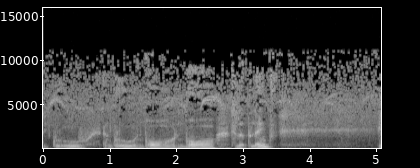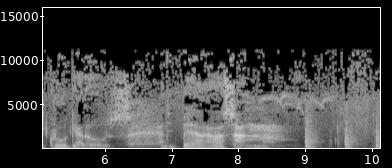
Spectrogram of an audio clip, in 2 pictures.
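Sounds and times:
speech: 0.2 - 3.8, 5.0 - 8.7
firm knocking on a door: 9.0 - 10.1.

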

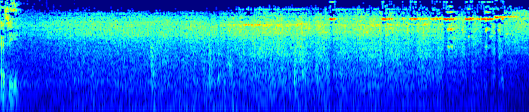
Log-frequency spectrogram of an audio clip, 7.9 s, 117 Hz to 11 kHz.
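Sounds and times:
train rolling past: 0.0 - 7.9
faint clattering: 0.9 - 6.6
high metallic squeals of train: 3.2 - 7.9.

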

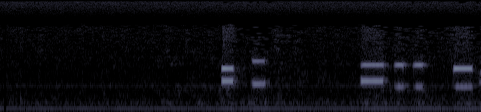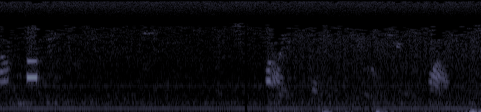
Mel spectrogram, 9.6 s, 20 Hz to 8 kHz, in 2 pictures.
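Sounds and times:
steady low electrical hum: 0.0 - 9.6
phone keypad touch-tone beeps: 3.6 - 4.8.

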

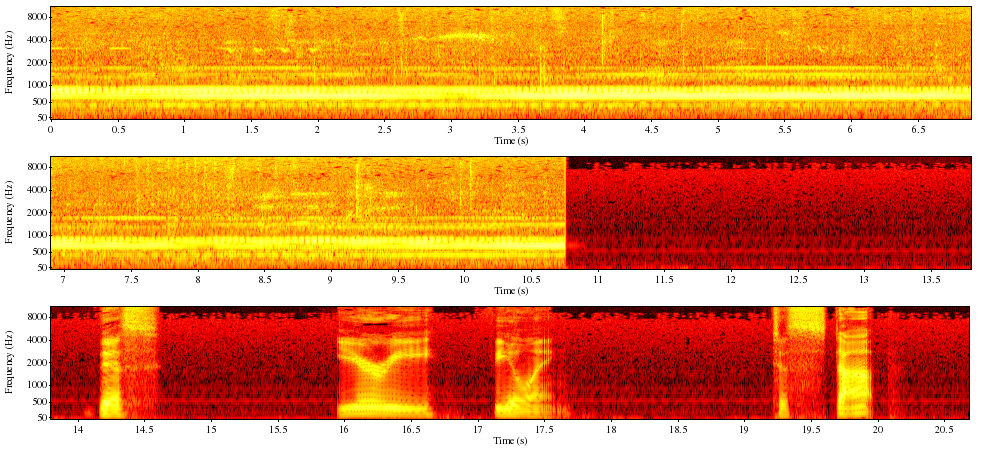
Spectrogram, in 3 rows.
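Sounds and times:
air raid siren wailing at a steady pitch: 0.0 - 10.8
faint outdoor noise: 0.0 - 20.6
speech: 14.2 - 14.6, 16.0 - 17.7, 19.2 - 20.0.

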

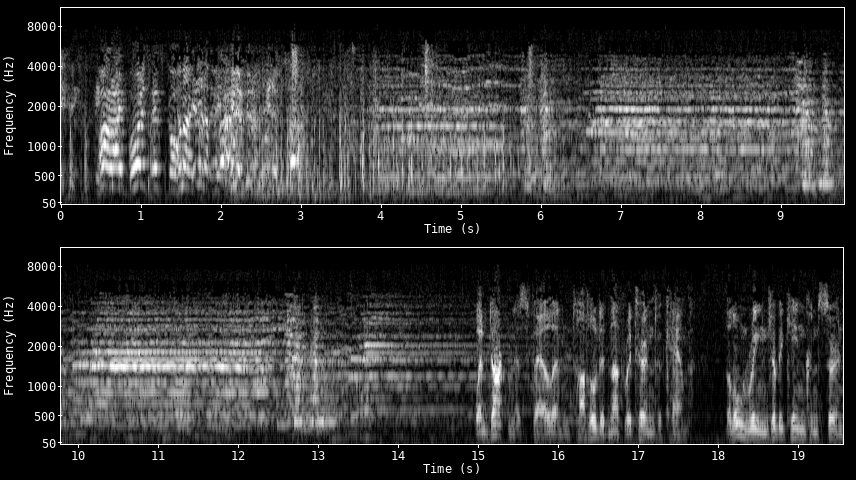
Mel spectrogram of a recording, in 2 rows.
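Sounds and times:
horses riding off with hoofbeats and clip-clops: 0.0 - 7.8
speech: 0.1 - 3.2, 15.0 - 19.5
loud sustained musical score: 3.8 - 16.7.

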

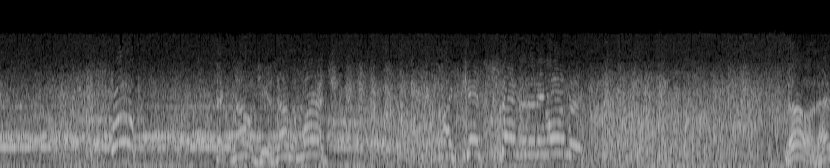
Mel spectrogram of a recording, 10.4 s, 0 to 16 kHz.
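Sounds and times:
sustained whistle-like tones: 0.0 - 6.3
passing train rumbling: 0.0 - 10.3
speech: 2.8 - 4.5, 9.8 - 10.3.

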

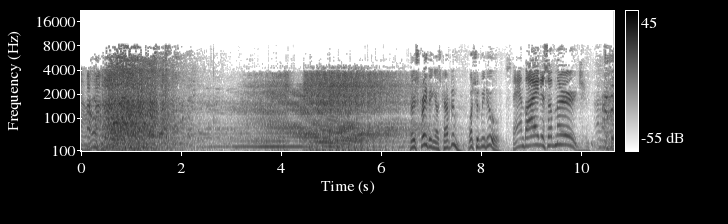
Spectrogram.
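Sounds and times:
laughter: 0.0 - 2.5, 10.3 - 10.6
enemy airplane roaring past low overhead: 0.5 - 7.3
speech: 6.6 - 10.6.

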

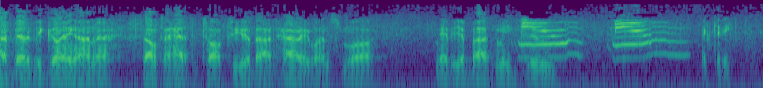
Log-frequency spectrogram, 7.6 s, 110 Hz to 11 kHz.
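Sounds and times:
speech: 0.1 - 5.7, 7.0 - 7.4
cat meowing: 5.0 - 7.0.

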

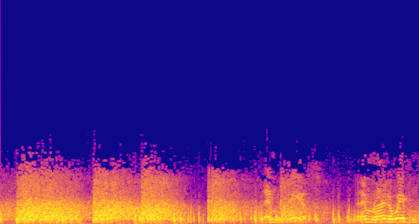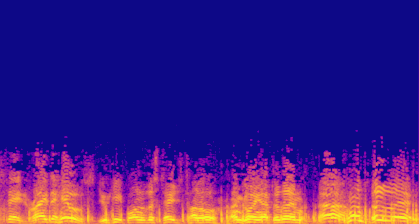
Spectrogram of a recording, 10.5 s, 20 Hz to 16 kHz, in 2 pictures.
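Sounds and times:
gunshots during an outlaw stagecoach holdup in a valley: 0.0 - 6.4
speech: 4.6 - 10.4.

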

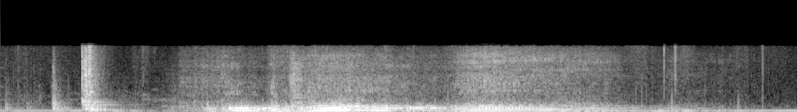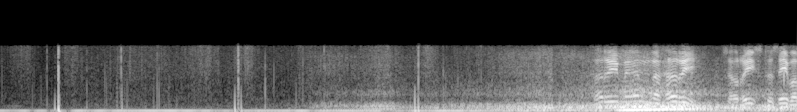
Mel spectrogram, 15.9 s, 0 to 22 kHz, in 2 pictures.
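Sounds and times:
car door thudding shut: 0.5 - 1.2
car engine revving and driving off: 1.6 - 7.4, 10.9 - 15.9
speech: 14.5 - 15.9.

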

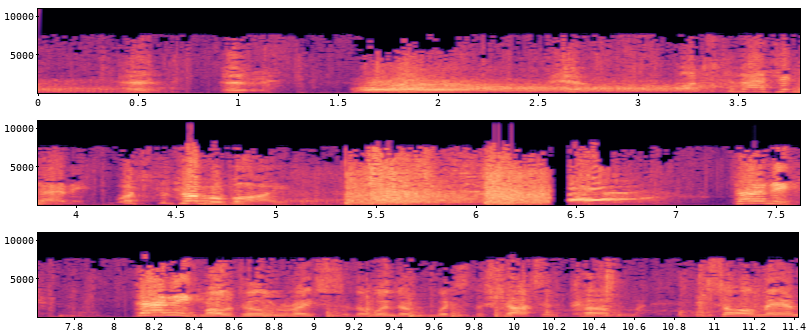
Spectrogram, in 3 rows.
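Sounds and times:
speech: 0.4 - 1.3, 3.6 - 5.9, 7.4 - 11.4
dog growling: 1.6 - 3.5.

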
